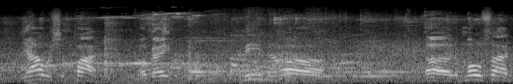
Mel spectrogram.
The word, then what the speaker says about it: YAHAWASHI: How you pronounce it in Hebrew is YAHAWASHI, okay? Meaning the Most High judgment. That's what it means, judgment. YAHAWASHI.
